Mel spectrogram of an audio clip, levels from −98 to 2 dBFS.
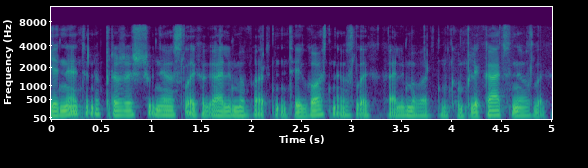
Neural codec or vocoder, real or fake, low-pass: none; real; 7.2 kHz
